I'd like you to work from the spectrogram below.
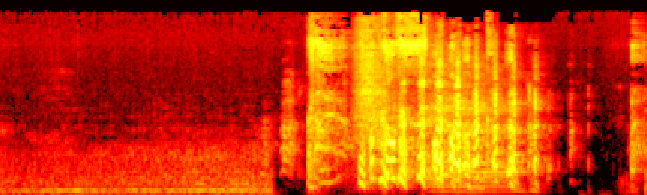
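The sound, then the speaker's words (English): Low, steady rumble of a car driving, faint and even for about two seconds before loud, abrupt vocal bursts like laughter or coughing take over. “He's not saying anything. It's just like driving noise.”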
